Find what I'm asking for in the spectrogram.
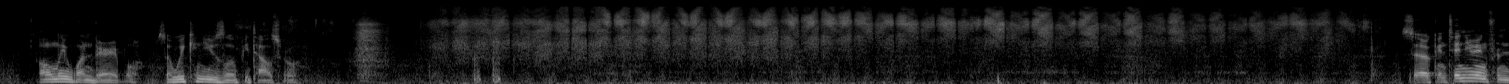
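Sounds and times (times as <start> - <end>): eraser rubbing on chalkboard: 4.2 - 13.8.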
